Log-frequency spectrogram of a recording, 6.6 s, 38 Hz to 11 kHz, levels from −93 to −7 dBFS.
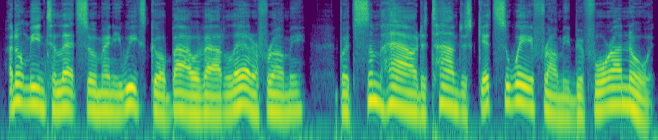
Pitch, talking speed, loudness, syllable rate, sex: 135 Hz, 255 wpm, -17 LUFS, 6.0 syllables/s, male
